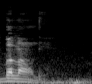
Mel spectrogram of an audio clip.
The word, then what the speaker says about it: bologna: Now, all my life growing up, I was taught that this word right here was baloney. It's supposed to be bologna. But then we'll tell somebody, no, that's not how you say it. It's baloney. The way that we say it is baloney.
